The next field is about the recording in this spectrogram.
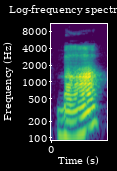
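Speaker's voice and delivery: MA gliding upward; second tone. Shown as a demonstration. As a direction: say "ma" with rising pitch, like a question. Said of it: "let me give you an example".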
